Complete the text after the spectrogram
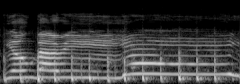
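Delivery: high, drawn-out celebratory whoop; excited welcome cheer. Real, not acted. Host welcoming a guest onto the show, excited cheer. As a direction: cheer the guest in, pitch soaring.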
